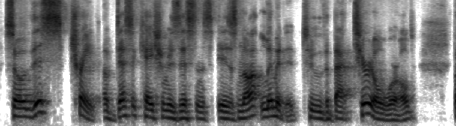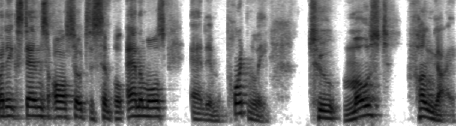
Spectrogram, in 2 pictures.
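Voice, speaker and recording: Male research scientist, interview guest. Measured, technical explainer with emphatic phrasing. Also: mid-range voice, animated, darkish tone.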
